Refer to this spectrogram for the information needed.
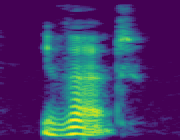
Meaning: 1. To turn inside out (like a pocket being emptied) or outwards 2. To move (someone or something) out of the way 3. To turn upside down; to overturn 4. To disrupt; to overthrow
- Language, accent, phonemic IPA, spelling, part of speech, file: English, UK, /ɪˈvɜːt/, evert, verb, En-uk-evert.oga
